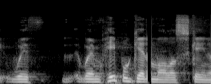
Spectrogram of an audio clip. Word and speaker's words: Moleskine: I say it wrong, Moleskine. It's Moleskine.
